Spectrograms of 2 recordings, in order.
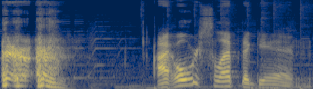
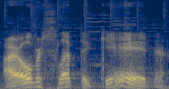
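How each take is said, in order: First: It is said in a put-on girl's voice. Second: It is said in his normal voice.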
